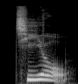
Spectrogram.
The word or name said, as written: tiårs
